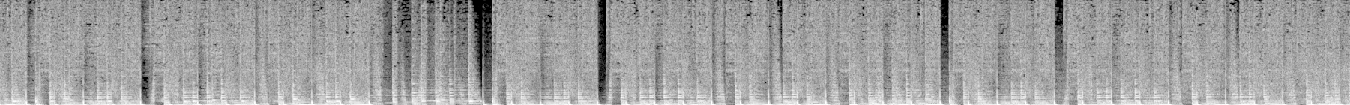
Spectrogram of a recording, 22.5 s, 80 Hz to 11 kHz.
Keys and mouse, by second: 0.9 Tab, 2.2-8.9 shift+drag, 12.2-13.9 shift+drag, 14.6-15.9 drag, 16.8-18.7 shift+drag, 19.6-19.9 drag, 20.4-21.3 drag, 22.1 middle click.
